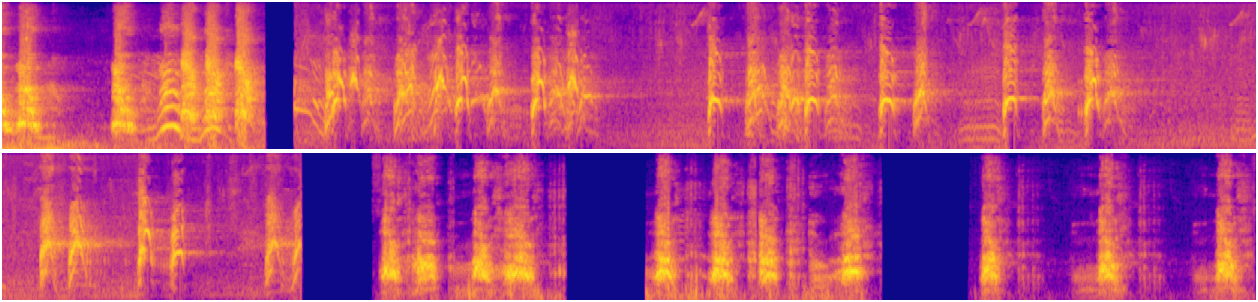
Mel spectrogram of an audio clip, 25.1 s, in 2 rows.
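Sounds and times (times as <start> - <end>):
large dog barking: 0.0 - 6.1, 7.0 - 11.4, 12.9 - 14.6, 15.2 - 15.6, 16.3 - 18.0, 19.0 - 21.4, 22.3 - 22.8, 23.4 - 25.0.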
